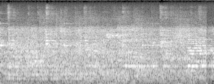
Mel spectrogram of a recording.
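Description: Skateboard wheels rolling steadily across a wooden vert ramp, with music playing in the background.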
